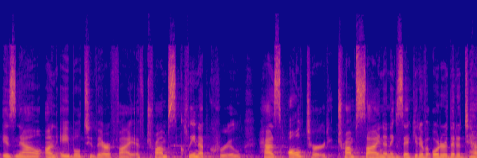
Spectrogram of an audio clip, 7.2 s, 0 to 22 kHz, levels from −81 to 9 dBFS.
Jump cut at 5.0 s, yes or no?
yes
